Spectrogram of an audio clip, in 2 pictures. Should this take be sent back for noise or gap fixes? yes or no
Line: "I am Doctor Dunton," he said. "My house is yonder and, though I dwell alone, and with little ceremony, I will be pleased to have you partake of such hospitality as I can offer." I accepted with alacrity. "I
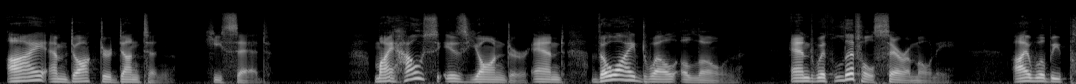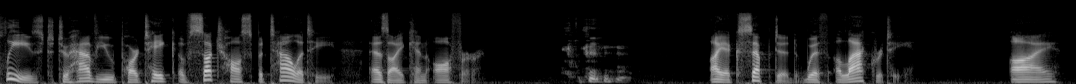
yes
